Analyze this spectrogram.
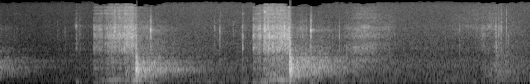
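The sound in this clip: Knife chopping onion while preparing a Thanksgiving-leftovers dish, two sharp, distinct cutting thuds about a second apart with quiet pauses between them.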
